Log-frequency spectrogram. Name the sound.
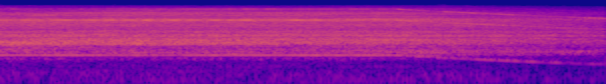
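vacuum cleaner running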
